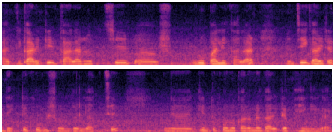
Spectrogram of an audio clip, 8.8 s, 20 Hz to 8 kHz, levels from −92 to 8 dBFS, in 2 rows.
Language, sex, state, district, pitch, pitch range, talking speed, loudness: Bengali, female, West Bengal, Purulia, 180 Hz, 170-190 Hz, 155 wpm, -21 LUFS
